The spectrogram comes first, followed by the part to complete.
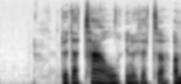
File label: "taal", Welsh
